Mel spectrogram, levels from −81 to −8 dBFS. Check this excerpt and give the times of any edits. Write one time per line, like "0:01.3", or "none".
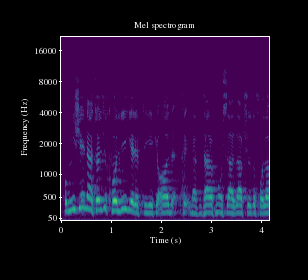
0:02.4

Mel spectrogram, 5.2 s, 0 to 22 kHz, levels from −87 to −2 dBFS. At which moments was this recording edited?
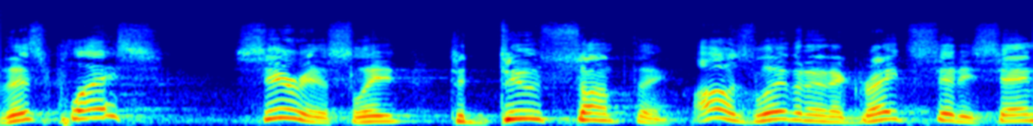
0:03.4

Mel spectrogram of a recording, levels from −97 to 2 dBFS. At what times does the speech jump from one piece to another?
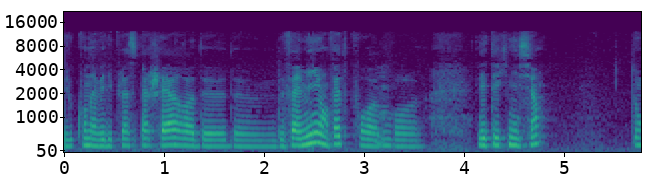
none

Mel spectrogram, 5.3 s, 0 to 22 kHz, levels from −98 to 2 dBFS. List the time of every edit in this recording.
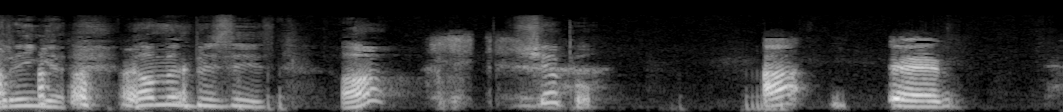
none

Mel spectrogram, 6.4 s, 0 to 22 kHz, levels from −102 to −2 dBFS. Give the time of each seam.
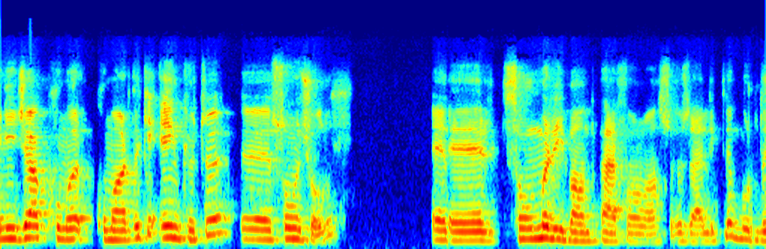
0:03.7

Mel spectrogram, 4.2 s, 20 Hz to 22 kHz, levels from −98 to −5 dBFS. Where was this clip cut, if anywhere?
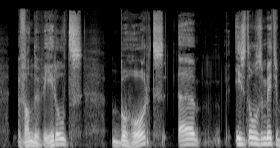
none

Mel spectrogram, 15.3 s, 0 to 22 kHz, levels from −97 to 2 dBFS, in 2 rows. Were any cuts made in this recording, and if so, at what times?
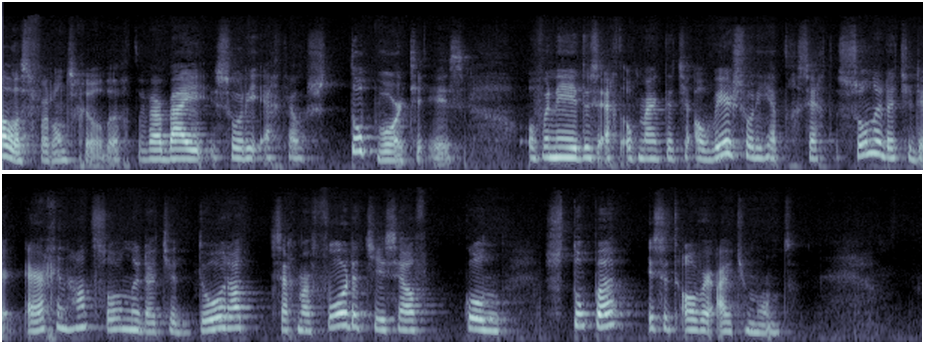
none

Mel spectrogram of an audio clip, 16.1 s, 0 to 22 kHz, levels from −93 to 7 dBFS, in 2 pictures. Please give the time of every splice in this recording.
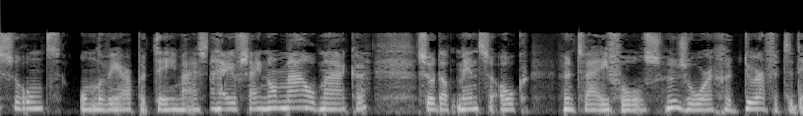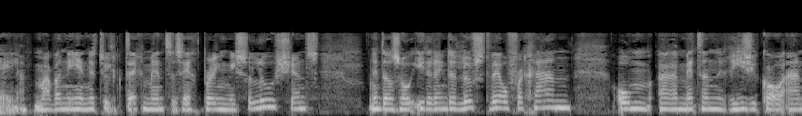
0:02.1
0:10.0

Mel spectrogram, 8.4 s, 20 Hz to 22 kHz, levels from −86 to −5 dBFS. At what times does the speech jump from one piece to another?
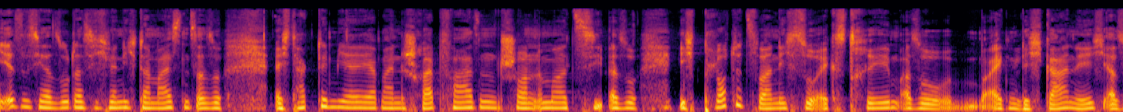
none

